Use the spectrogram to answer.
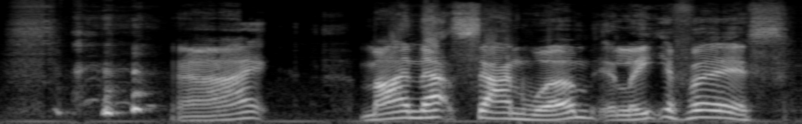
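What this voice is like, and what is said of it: Put-on Brummy English accent. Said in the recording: “West Country ... In fact, that's not even West Country. ... That's Brummy.”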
